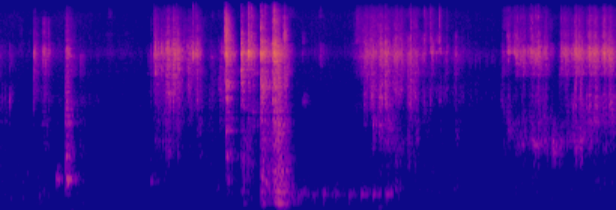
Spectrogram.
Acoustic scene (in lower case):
restroom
